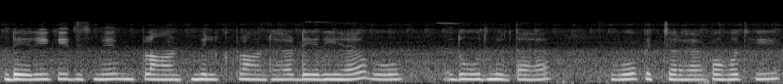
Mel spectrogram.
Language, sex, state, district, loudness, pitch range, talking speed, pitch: Hindi, female, Punjab, Pathankot, -17 LUFS, 230-240 Hz, 140 wpm, 235 Hz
